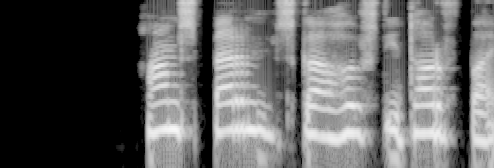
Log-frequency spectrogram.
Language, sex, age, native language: Icelandic, male, 9, Icelandic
